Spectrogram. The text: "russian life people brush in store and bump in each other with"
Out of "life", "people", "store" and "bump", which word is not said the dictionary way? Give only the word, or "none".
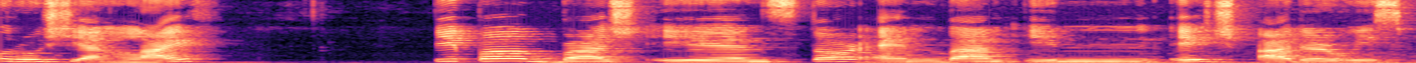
bump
